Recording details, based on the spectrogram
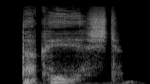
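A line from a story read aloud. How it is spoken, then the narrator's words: Abbot whispering. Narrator (Russian): прошептал аббат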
